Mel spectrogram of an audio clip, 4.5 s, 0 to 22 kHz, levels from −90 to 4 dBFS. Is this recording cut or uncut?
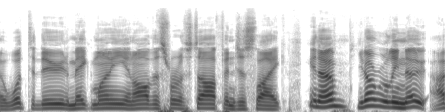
cut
